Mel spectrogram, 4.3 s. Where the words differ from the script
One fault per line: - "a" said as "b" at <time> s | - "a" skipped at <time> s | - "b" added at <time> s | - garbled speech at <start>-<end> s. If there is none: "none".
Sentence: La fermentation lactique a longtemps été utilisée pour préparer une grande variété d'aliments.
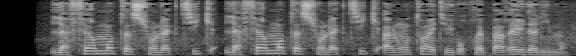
- "la fermentation lactique" added at 1.7 s
- "utilisée" skipped at 3.4 s
- "une grande variété" skipped at 3.9 s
